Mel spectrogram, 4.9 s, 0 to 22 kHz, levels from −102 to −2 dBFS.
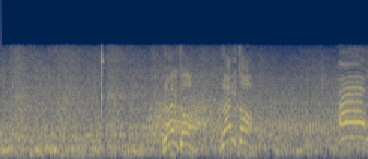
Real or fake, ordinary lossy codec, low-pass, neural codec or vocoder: fake; none; none; codec, 16 kHz, 8 kbps, FunCodec, trained on Chinese and English, 25 frames a second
